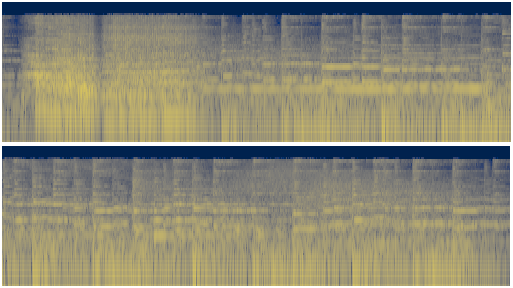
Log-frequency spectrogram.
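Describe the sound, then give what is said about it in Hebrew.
A single loud lion roar bursts out over the opening two seconds, then gives way to a steady bed of tinkling, chiming music that carries on to the end. No one speaks. “על העמידה על האמת, איך מכנים אותו את רש"י? האריה.”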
